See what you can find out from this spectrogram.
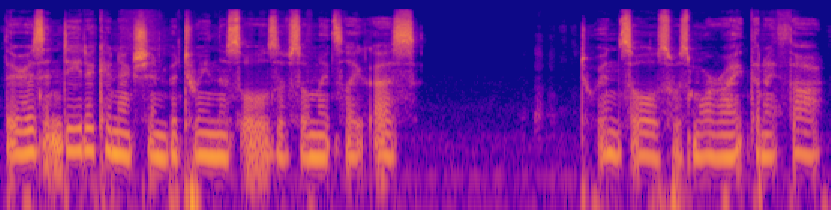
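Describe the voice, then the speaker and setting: Woman acting a breathy, weary, devoted vampire lover. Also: lowish voice, flat delivery, dry recording. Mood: weary, pensive. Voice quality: breathy, whispery, husky. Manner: gentle, halting, hushed delivery. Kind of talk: ASMR audio roleplay, soft intimate acting.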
